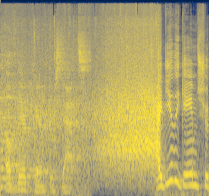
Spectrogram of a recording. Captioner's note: wild applause and cheering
